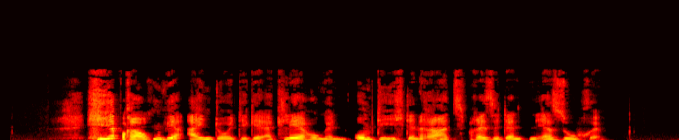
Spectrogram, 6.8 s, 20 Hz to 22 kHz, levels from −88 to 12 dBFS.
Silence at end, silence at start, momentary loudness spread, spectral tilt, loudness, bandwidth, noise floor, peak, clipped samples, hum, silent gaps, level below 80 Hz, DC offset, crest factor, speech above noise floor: 0.85 s; 0.65 s; 12 LU; -5 dB/octave; -23 LUFS; 11.5 kHz; -68 dBFS; -4 dBFS; under 0.1%; none; none; -56 dBFS; under 0.1%; 20 dB; 45 dB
